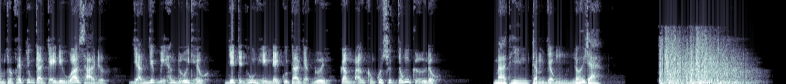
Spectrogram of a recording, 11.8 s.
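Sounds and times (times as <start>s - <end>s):
speech: 0.0s - 6.7s, 7.4s - 9.1s
loud booming explosion inside a cauldron: 9.9s - 11.6s.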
